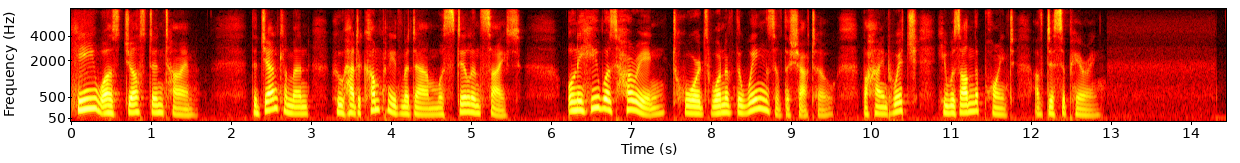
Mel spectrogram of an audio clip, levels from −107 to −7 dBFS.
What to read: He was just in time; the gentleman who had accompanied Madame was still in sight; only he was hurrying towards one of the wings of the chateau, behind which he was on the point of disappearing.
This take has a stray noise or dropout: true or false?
false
